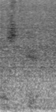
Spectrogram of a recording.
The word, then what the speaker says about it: 노스틱: 노스틱, 발음을 하는 노스틱, 그노시스라는 지식이라는 말의 의미가 가미해 있어요.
